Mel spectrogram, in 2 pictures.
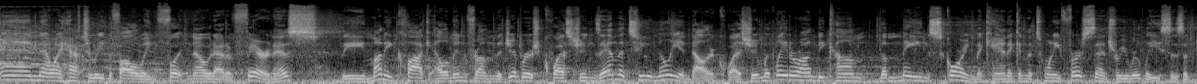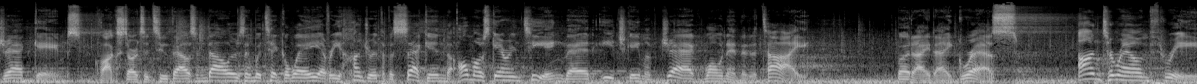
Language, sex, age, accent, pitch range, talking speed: English, male, 30-49, American, 125-180 Hz, 185 wpm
